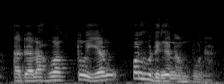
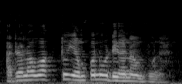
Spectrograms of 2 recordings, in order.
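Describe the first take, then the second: No difference in how they are said.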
